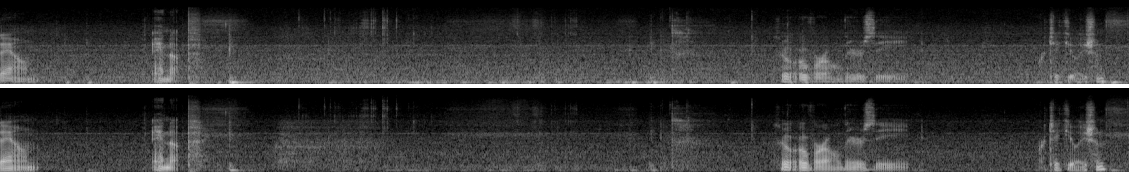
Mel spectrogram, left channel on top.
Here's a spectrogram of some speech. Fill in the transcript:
and up. So overall, there's the articulation.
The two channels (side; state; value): both; normal; correlation 0.58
